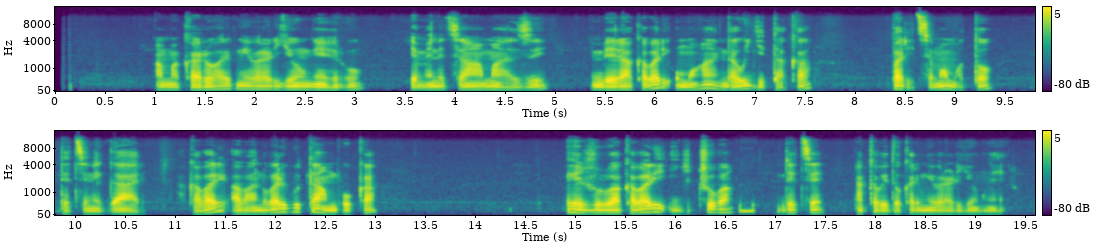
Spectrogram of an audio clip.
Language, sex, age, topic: Kinyarwanda, male, 18-24, finance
